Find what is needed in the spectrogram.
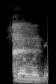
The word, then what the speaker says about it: Selig: Did I pronounce it correctly, Paul? – Selig is correct.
